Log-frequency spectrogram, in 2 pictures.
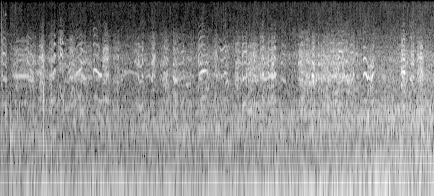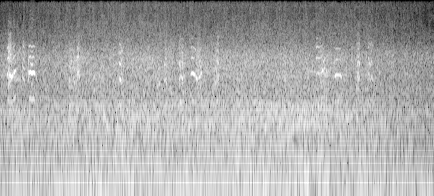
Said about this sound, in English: Their wings make a wonderful quiet whoosh as they pass over. They do, yeah. It's a sound you never tire of, yeah.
